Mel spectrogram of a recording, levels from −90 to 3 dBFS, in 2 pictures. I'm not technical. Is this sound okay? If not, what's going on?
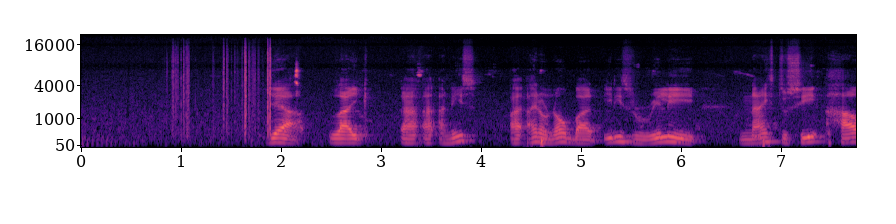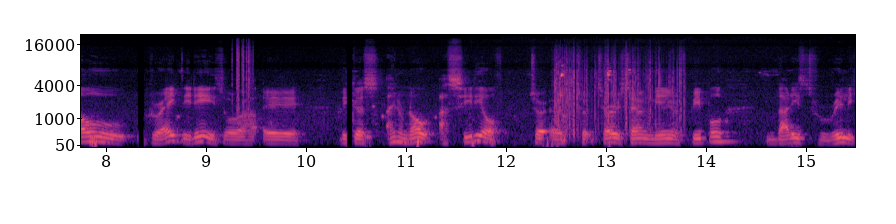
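No. From 0.8 to 1.9 s, 9.25 to 9.48 s, and 12.48 to 13.8 s, scratchy rustling sits over the speech. It's cable scratch noise, likely from a worn, wiggled plug. At 8.31 s and 10.40 s the sound cuts out for about 58 milliseconds, then resumes. These are Bluetooth dropouts, likely sound that didn't reach the headphones in time.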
